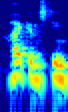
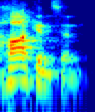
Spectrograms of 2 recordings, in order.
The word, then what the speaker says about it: Hawkinson: I love the way Augustine hockenstein plays am I pronouncing that right yeah I think it's Hawkinson Hawkinson excuse me I love the way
